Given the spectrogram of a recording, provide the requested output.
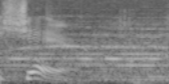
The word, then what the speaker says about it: Share: no way out tsukahara shall we share pronounced sh ar e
